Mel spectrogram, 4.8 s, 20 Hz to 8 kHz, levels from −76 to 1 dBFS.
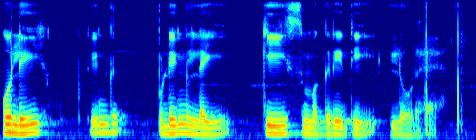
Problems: background sounds at intervals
